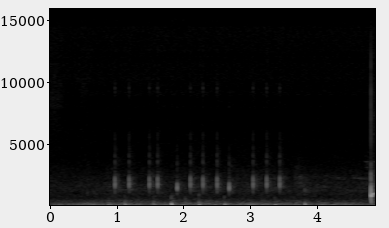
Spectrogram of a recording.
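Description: Keyboard taps click quickly on a phone.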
